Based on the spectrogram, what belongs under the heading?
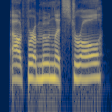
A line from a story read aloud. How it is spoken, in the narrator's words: He asked, his voice deep and probing, like it was trying to draw something intimate out of me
